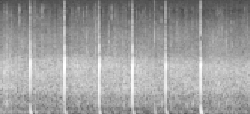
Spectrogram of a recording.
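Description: Applause for spouses standing alongside the individuals being honored, heard as six sharp, evenly paced claps, about three per second, each crisp and bright over a faint hiss, with no voices.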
